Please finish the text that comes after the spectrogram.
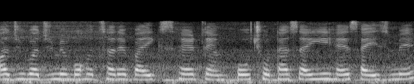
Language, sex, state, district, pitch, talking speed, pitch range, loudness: Hindi, female, Maharashtra, Mumbai Suburban, 235 Hz, 245 wpm, 225-240 Hz, -14 LUFS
